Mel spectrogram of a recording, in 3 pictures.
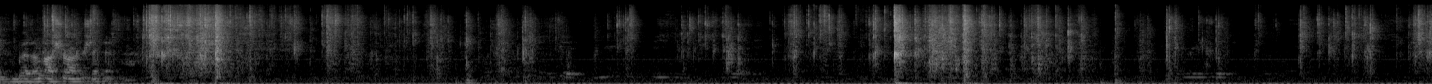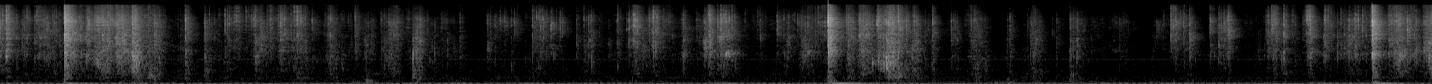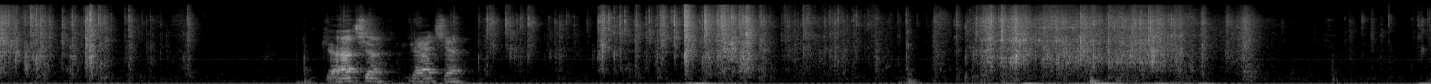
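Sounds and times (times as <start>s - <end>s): foil wrappers crinkling: 0.0s - 30.7s, 32.8s - 42.9s.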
